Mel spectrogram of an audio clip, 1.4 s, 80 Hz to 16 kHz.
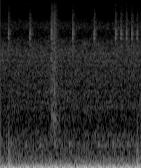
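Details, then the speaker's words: Dodge Dakota R/T, replacement 5.9L Magnum V8 from a Durango R/T, restarted with the oil pressure sender plugged in: deep, even idle, regular firing, no ticking or knocking; oil pressure well past the middle, engine sounds healthy. "Look at that, like it never even skipped a beat. Check that oil pressure. She's way up past the middle. This thing sounds good, you guys."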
